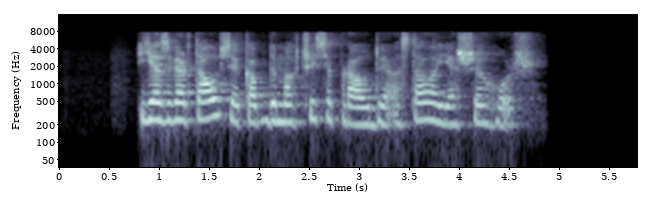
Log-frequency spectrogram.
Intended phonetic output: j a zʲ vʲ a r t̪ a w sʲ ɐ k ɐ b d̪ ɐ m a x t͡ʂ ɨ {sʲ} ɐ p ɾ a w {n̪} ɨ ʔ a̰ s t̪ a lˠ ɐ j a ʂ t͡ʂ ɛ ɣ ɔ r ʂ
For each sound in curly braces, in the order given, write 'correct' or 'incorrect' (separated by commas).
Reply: correct, incorrect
